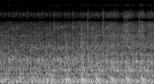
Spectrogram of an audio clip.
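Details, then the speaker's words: 2010 Subaru Outback 2.0 diesel (147 hp) after rear crankshaft seal and clutch work, first start: rough uneven clatter at idle from crankshaft end play, dual-mass flywheel moving, clutch rustling; engine considered dead. "Такой звук. Это наглядный пример тому, что мотор умер."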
